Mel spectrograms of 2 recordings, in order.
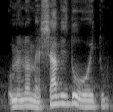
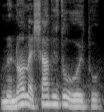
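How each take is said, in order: Both takes have the same delivery.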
